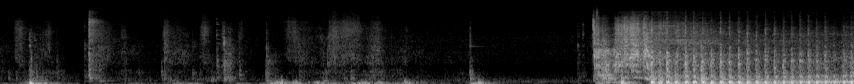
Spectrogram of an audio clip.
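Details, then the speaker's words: Tao Tao ATV engine after ultrasonic and carb-cleaner carburetor cleaning and coolant top-up: several slow cranks, then it fires instantly into an even single-cylinder putter; healthy start, carb clean fixed running, wiring problems remain. "It starts right up. So far, the carb clean fixed everything there."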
